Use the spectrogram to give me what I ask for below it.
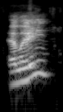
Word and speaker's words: Helene: Helene? There's no H.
